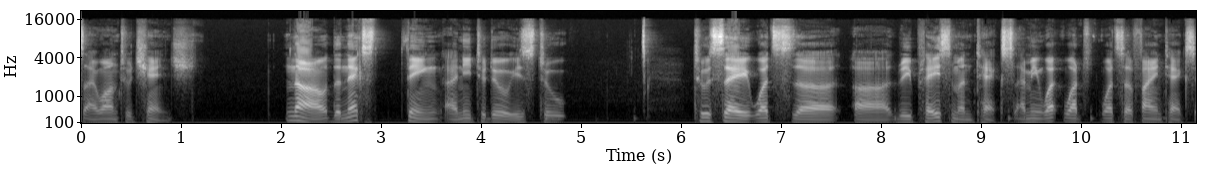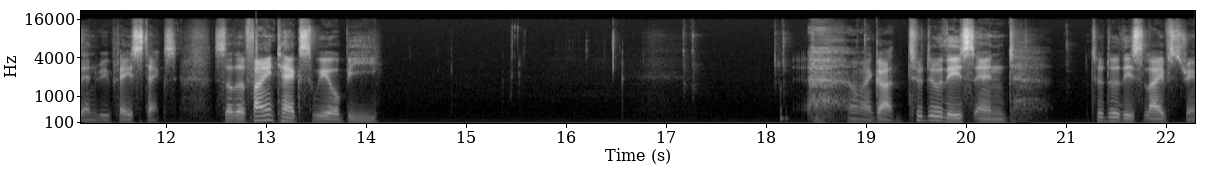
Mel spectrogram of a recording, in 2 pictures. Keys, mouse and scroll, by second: 0.5-2.3 scroll down 36, 3.8-5.1 scroll down 14, 5.4-6.0 scroll down 6, 11.1 ctrl+shift+Tab, 17.2 6, 18.1 j, 18.9 ctrl+Tab, 20.6-22.2 typing.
